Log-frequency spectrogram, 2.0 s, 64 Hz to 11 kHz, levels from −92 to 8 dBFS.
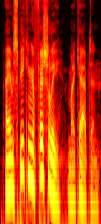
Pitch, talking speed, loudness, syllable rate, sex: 135 Hz, 175 wpm, -17 LUFS, 6.2 syllables/s, male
